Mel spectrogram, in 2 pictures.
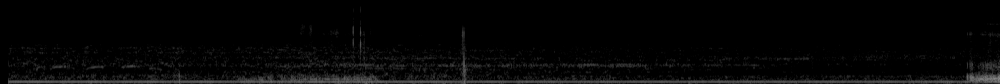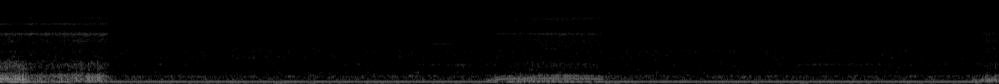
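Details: Kaya Boo, a sleeping dog, snores indoors: two rasping, breathy snores about five seconds apart plus a fainter one earlier, over a constant low electrical hum filling the room.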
